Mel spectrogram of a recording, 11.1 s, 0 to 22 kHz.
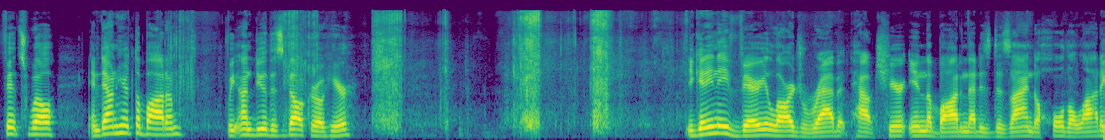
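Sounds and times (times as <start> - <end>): hook-and-loop fastener ripping: 2.8 - 6.9.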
